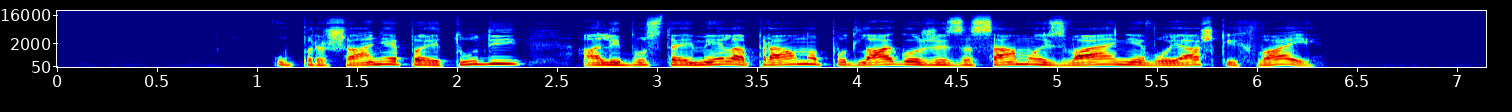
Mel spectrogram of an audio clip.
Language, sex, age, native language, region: Slovenian, male, 30-49, Slovenian, Central Slovenia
